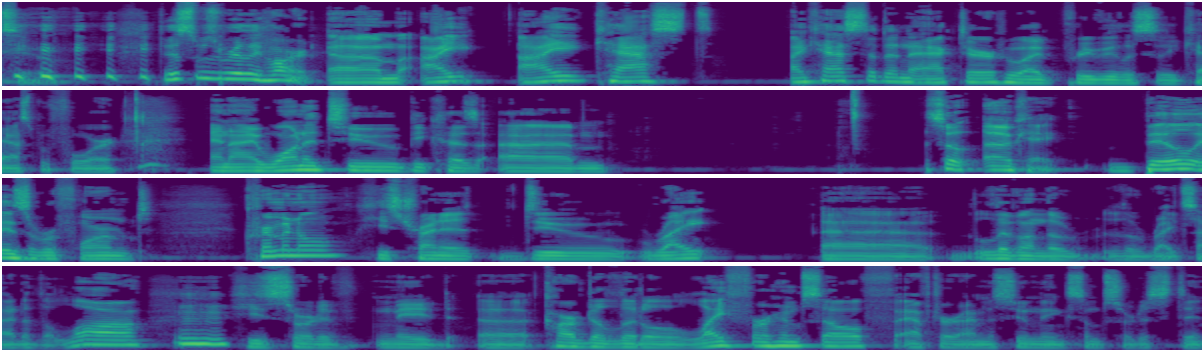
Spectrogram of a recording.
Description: Speech in English. There is no code.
